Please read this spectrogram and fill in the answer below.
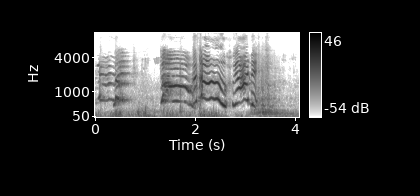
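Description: Boys' excited wordless cries: a short shout at the start, then several long, pitch-sliding shouts from about a second in, fading near the end.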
